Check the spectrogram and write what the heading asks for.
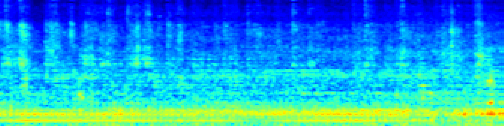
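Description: Parked delivery truck's engine idling, a steady, even hum with no change in speed.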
